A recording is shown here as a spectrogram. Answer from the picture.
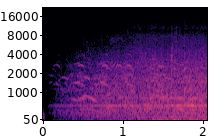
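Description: Birds calling in short rising-and-falling chirps, fading in out of silence over a faint steady hum.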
